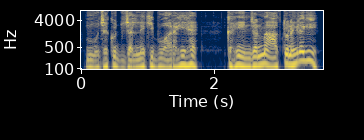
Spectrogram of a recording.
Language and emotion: Urdu, fearful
